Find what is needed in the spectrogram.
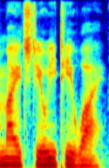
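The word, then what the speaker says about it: mitote: Your whole mind is a fog which the Toltk called a mito pronounced mih ty.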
